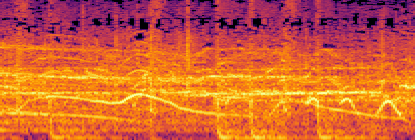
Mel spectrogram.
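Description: A large crowd screams and cheers continuously, high shrieks and whoops rising and falling over a dense, loud roar with no clear pauses.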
